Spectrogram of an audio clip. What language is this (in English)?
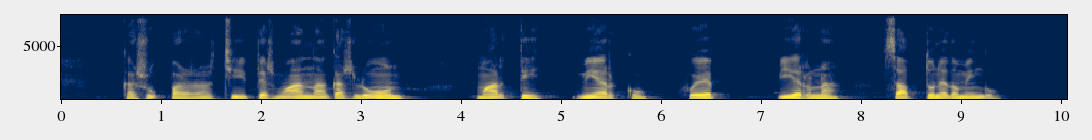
Mazaltepec Zapotec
